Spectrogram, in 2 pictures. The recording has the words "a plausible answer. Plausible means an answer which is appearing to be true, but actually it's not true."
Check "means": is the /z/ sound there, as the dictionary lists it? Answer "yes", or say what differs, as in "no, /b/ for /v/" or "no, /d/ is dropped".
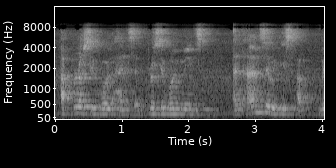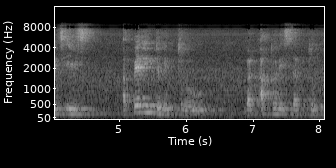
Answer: no, /s/ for /z/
